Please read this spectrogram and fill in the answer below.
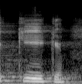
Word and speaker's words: cake: जैसे BAKE, इसे पढ़ेंगे बेक, BAKE बेक, यहाँ देखिए ई का उच्चारण हुआ ही नहीं, ठीक है। CAKE, इसे पढ़ेंगे केक, CAKE केक, LAKE यह लिखा गया आपका लेक, क्या हो गया लेक।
